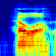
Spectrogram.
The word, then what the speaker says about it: Hela: Her name is Ella. – Hela. – Ella, yeah. – Is it Hela? – Hela. – Not Hela. Silent H? – Hela.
